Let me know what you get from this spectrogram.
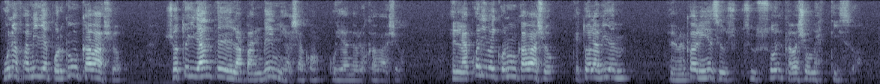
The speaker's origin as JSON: {"language": "Spanish", "town": "Cañuelas", "region": "Buenos Aires Province", "country": "Argentina", "tie": "born or raised there", "said": "Soy hijo de Cañuelas. En 1870 aproximadamente llega mi bisabuelo de ahí para adelante, mi abuelo tambero, mi padre tambero, y ahí seguimos las ramas toda la vida ligado al campo."}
